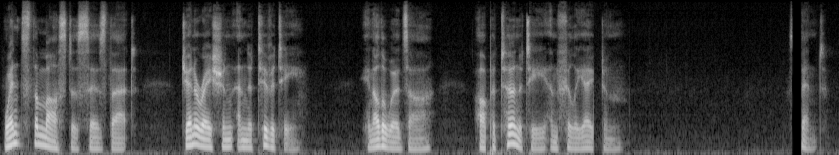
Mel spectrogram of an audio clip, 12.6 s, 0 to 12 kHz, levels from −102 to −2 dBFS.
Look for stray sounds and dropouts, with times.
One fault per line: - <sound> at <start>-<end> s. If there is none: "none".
- dropout at 8.9-9.0 s
- dropout at 11.9-12.0 s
